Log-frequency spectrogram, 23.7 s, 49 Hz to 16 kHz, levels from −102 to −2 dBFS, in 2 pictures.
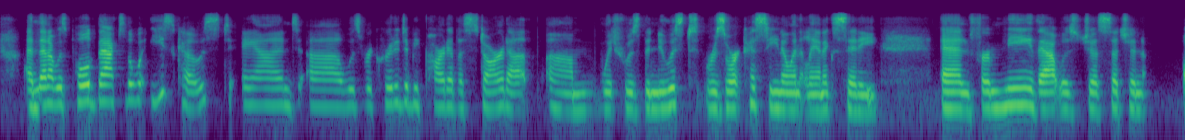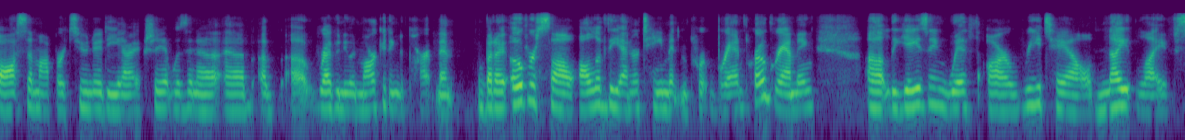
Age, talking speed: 40-59, 170 wpm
